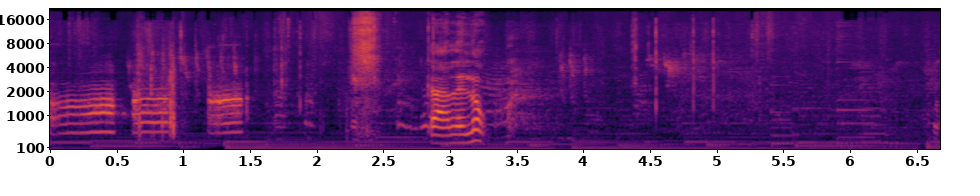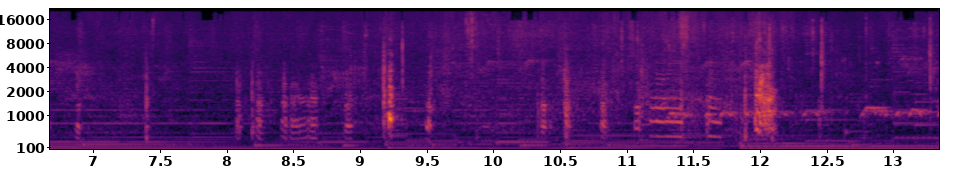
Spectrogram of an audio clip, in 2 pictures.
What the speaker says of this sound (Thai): เดี๋ยวเราไปให้อาหารไก่กันเลยค่ะ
